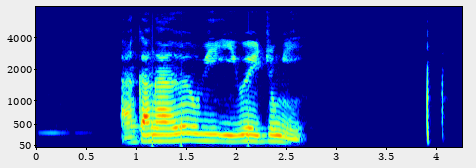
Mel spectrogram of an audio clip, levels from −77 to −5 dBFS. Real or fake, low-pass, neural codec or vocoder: real; 7.2 kHz; none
